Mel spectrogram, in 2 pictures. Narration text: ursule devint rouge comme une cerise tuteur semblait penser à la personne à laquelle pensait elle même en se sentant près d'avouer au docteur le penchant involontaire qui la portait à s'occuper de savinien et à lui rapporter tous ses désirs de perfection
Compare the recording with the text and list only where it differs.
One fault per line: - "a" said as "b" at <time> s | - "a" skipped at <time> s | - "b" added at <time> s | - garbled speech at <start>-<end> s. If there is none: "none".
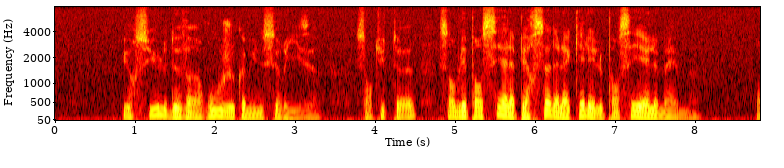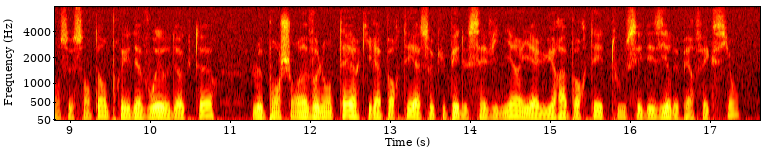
- "son" added at 3.8 s
- "elle" added at 6.7 s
